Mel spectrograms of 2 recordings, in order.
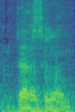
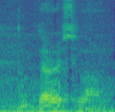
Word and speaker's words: Dar es Salaam: Did I pronounce that right? Yeah. Dar es Salaam. Okay, cool. Dar es Salaam.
